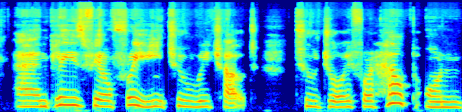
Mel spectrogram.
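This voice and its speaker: Recorded with a dry, close sound and no echo, a woman at medium pitch speaks in a dark, mellow tone with lively intonation. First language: not English. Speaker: podcast host. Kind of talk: interview conversation.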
